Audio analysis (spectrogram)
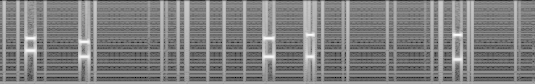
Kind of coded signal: DTMF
